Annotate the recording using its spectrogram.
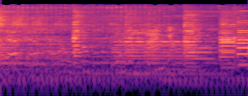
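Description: A man singing a slow Vietnamese bolero live to his own electric guitar accompaniment, the voice gliding and wavering between held guitar notes.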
